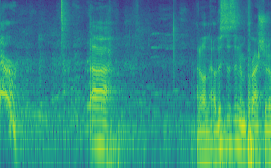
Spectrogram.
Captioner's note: audience laughs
